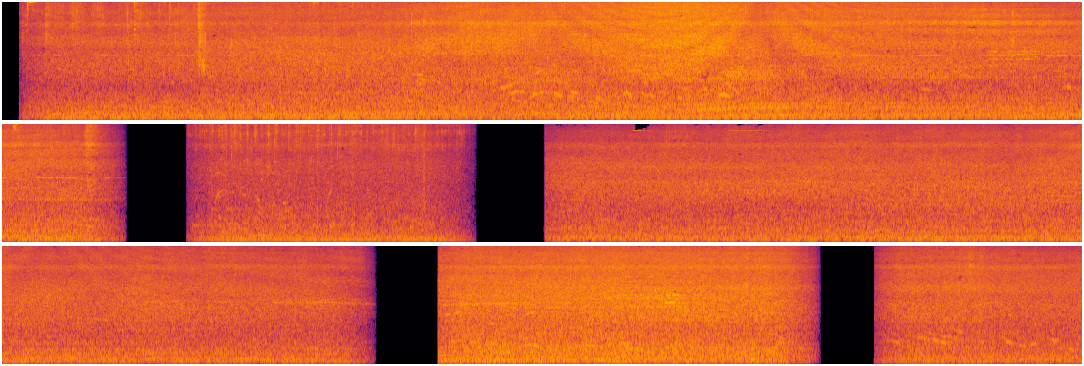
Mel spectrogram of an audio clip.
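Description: Street ambience of road traffic and indistinct background voices, in several short stretches separated by brief silent cuts. A vehicle passes about seven seconds in.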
